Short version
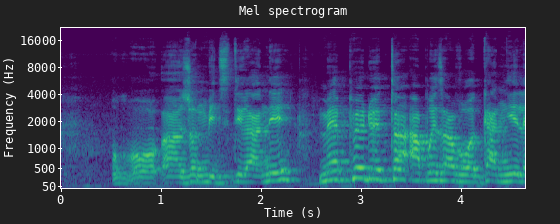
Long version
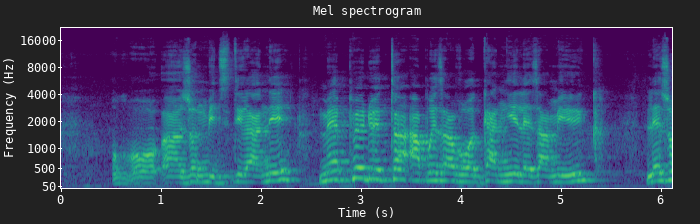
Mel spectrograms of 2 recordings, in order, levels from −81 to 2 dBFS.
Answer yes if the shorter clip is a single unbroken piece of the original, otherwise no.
yes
